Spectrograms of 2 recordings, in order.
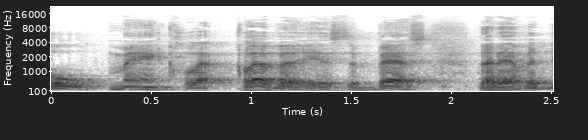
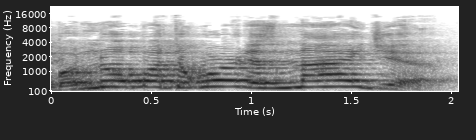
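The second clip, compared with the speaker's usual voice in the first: much higher, louder objection; mock correcting listener; 6 dB louder than usual. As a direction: play the know-it-all correcting him. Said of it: "And you say".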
